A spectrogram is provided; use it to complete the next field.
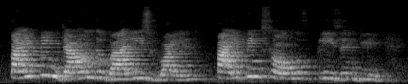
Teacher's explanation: we have a strong syllable followed by a weak syllable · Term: trochaic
